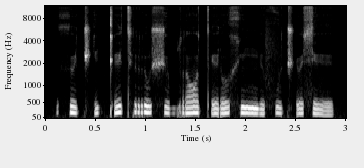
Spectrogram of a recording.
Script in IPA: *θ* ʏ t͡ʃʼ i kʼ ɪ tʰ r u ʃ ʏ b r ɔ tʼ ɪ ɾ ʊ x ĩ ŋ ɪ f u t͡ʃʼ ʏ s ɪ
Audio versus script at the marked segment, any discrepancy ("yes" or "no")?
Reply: no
